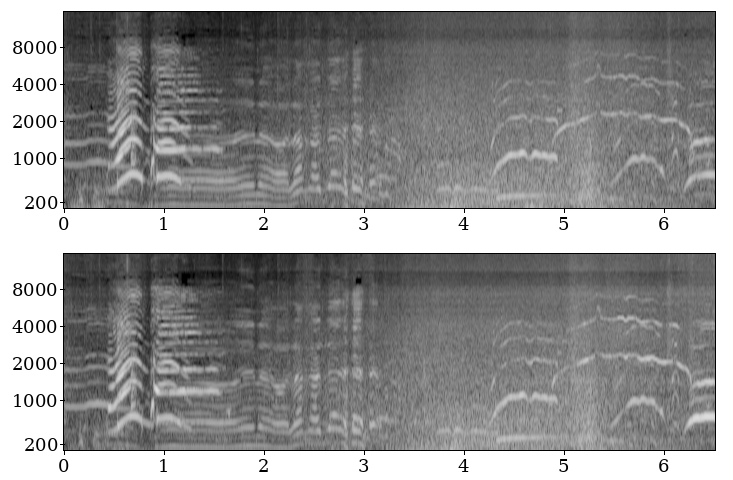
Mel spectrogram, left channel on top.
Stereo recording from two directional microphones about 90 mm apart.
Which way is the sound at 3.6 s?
5° right (ahead or behind).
